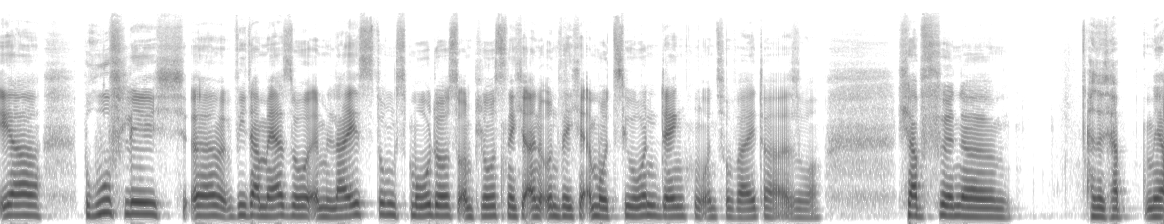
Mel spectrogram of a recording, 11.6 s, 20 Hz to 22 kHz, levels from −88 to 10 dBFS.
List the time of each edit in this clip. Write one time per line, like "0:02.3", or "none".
none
